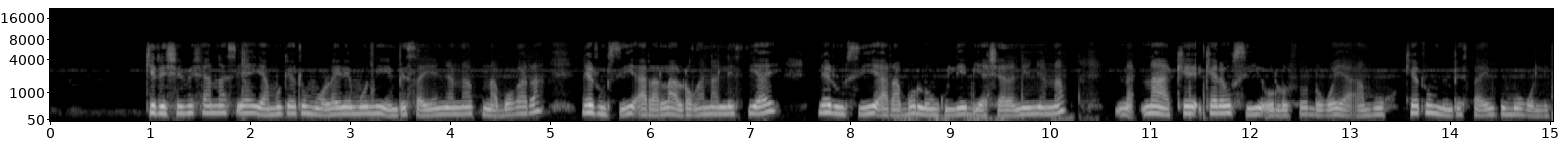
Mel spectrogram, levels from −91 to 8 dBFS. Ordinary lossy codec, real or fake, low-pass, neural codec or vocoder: none; real; 7.2 kHz; none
